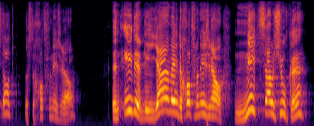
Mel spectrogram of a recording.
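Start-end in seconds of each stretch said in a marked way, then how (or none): 2.2-6.2 loud, high, slow on niet zou zoeken; thundering sermon read; emphatic preaching. Acted. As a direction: hammer the verse home from the pulpit. Rereads the verse with full force.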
